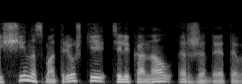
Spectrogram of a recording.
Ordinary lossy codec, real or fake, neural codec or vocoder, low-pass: Opus, 16 kbps; real; none; 7.2 kHz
